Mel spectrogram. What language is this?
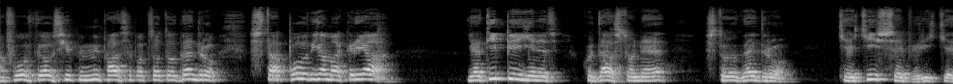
Greek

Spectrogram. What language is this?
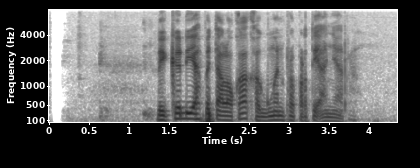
Sundanese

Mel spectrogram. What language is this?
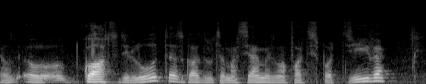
Portuguese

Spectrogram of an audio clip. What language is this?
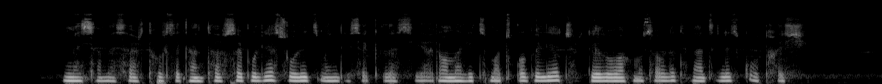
Georgian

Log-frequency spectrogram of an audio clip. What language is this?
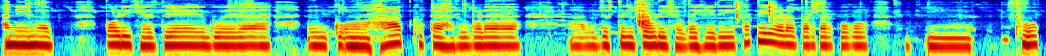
Nepali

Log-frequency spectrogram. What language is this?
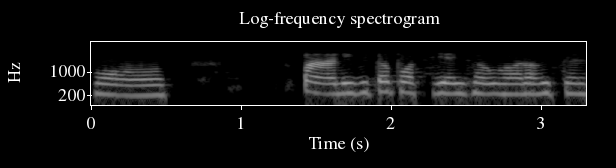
Odia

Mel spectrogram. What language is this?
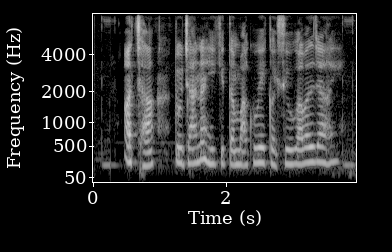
Magahi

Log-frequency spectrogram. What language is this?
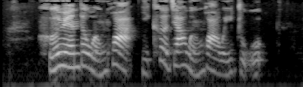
Chinese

